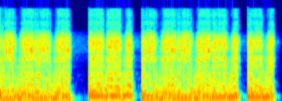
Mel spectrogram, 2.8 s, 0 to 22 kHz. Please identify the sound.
170 GutWobbler Synth 02
sounds, guitar, free, loops, filter, drums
